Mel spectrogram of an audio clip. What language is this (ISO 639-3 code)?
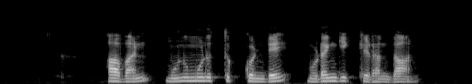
tam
